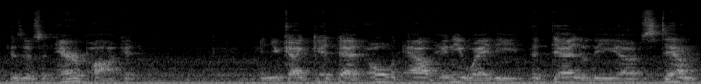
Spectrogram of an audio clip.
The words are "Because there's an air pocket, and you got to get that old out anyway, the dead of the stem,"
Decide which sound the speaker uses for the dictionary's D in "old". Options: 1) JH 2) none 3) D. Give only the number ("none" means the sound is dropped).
3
